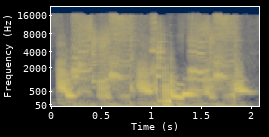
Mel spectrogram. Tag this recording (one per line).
115
bpm
noise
